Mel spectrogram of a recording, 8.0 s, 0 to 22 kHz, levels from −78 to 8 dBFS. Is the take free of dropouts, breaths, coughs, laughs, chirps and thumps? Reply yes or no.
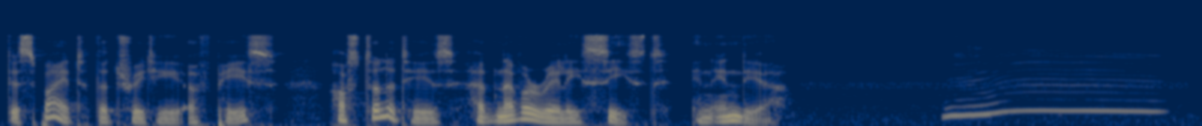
no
